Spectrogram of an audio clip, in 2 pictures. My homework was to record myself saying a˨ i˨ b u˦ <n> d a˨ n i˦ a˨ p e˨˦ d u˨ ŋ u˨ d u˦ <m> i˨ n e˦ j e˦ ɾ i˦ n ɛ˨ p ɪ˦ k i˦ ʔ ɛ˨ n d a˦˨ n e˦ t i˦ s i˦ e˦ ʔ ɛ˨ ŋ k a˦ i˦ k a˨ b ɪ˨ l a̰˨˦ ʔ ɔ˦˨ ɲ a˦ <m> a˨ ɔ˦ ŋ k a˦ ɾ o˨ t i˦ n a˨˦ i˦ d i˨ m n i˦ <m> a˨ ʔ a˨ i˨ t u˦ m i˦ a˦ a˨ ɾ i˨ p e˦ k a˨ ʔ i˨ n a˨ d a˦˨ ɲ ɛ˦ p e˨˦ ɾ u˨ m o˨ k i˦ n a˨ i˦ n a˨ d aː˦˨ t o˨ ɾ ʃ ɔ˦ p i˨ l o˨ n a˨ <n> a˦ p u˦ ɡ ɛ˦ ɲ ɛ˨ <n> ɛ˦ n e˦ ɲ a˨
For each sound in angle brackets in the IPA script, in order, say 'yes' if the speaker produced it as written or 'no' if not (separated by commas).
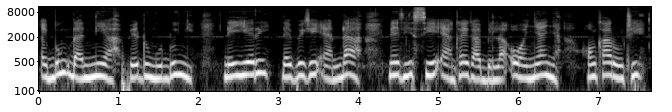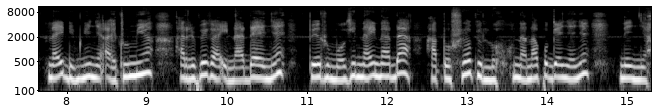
no, no, no, no, yes, no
